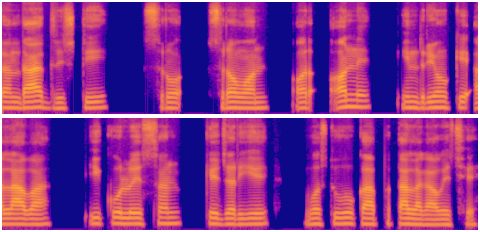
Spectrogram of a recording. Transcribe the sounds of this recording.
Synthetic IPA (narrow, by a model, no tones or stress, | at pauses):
sə̃nd̪aːɾd̪ɾɪʃʈi | s | sɾəʋən | ɔ̰ːɾənjə | ɪ̃nd̪ɾijõkeʔəlaːwa | ikoleːsən | ked͡ʒəɾie | ʋəst̪uõkapət̪aləɡaːʋet͡ʃʰɛ̰ː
